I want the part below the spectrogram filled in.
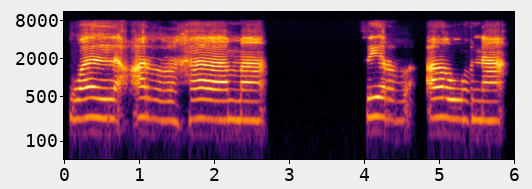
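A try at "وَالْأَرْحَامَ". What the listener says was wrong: Ujung lidahnya. Ujung lidahnya lebih kaku lagi, Om. Jadi dapat ro tebalnya karena ini ro-nya tebal ya, dibaca tebal. Wal arhama.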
